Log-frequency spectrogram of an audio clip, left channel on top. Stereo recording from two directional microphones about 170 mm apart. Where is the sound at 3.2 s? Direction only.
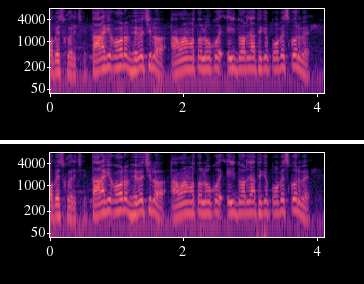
10° right (ahead or behind).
